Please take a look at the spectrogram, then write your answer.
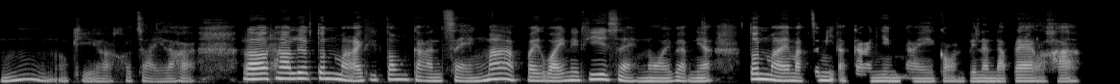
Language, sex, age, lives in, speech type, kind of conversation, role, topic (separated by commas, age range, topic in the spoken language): Thai, female, 35-39, United States, read, expert-assistant, asker, เริ่มดูแลสิ่งแวดล้อมในบ้านควรเริ่มจากอะไรดี?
